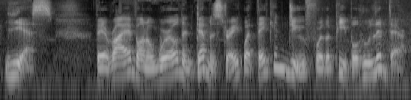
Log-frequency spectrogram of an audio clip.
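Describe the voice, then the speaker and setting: Man acting a pompous, animated space handyman hero. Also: mid-range voice, normal speed, breathy edge. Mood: explaining. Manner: pompous, formal, explanatory. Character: male cosmic handyman, lofty, all-knowing master problem-solver. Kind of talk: children's space radio drama.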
